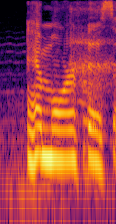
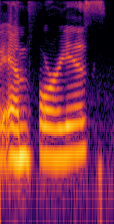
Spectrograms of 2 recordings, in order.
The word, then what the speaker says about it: Amphorius: Amorphice. Oh my gosh. The game awards when they pronounced cuz they did like a teaser sneak peek of Amphorius. They called it Amorphice.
